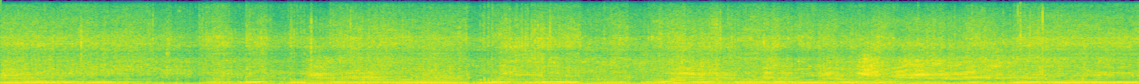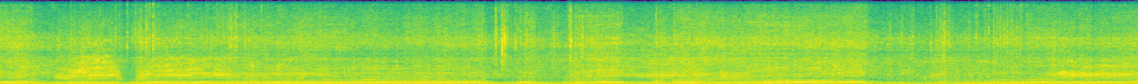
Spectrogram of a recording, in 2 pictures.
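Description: A dirt bike engine revs up and down loudly close by.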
